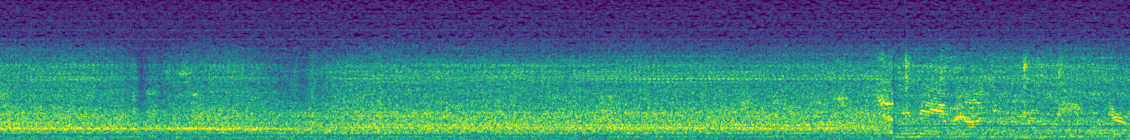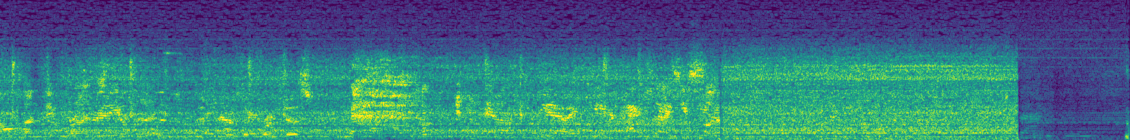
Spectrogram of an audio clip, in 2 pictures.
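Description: Steady engine and road noise heard from inside a moving bus, with the engine hum changing its note about seven seconds in.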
